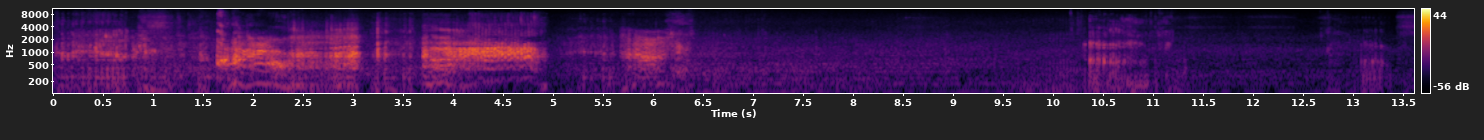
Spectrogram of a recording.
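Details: Snugs, an English Bulldog, in a morning-routine session: loud, gravelly growling and roaring-like grumbles fill the first five seconds, then trail off into a quieter, muffled rumble with a brief renewed burst near ten seconds.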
